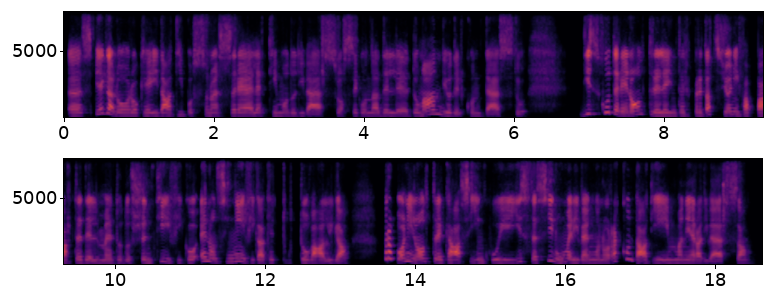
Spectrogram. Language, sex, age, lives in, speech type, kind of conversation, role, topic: Italian, female, 25-29, Italy, read, expert-assistant, expert, Come posso organizzare le diverse opinioni e notizie che leggo online per farmi un’idea chiara di quello che succede nel mondo?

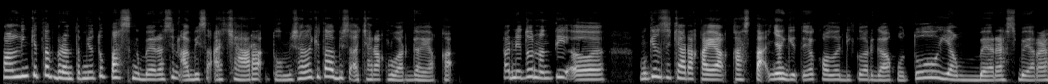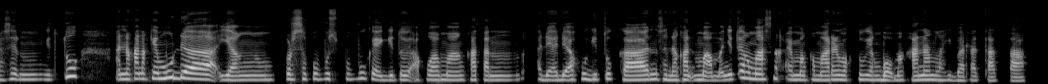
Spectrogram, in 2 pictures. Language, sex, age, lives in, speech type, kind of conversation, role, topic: Indonesian, female, 25-29, Indonesia, conversation, podcast, guest, Bagaimana cara kalian membagi peran di rumah?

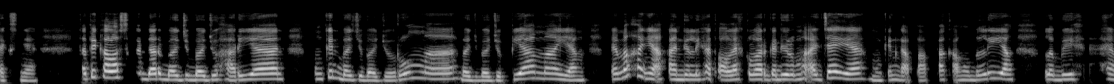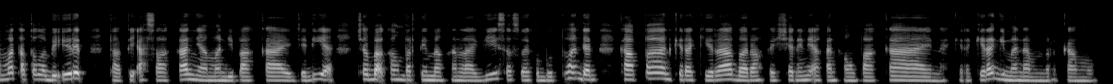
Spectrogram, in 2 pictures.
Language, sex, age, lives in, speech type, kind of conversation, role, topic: Indonesian, female, 30-34, Indonesia, conversation, advice, advisor, Bagaimana cara berbelanja sesuai anggaran tanpa mengorbankan kualitas?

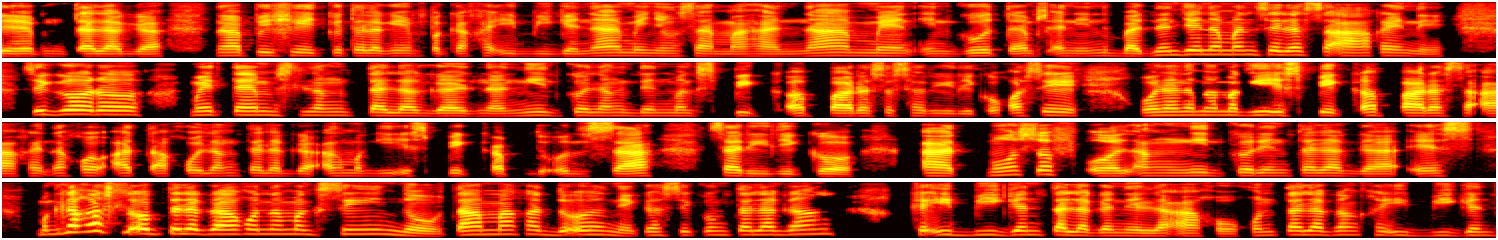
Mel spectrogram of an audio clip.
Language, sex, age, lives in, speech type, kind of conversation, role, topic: Filipino, male, 25-29, Philippines, conversation, advice, user, Paano ko haharapin ang takot na matanggihan kapag lumalapit ako para makipagkaibigan?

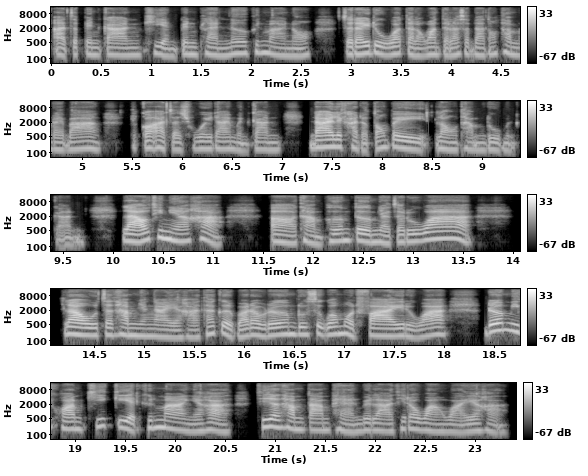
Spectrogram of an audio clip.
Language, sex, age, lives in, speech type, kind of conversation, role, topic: Thai, female, 45-49, Thailand, read, expert-assistant, asker, แนวทางการวางแผนเวลาอย่างมีประสิทธิภาพ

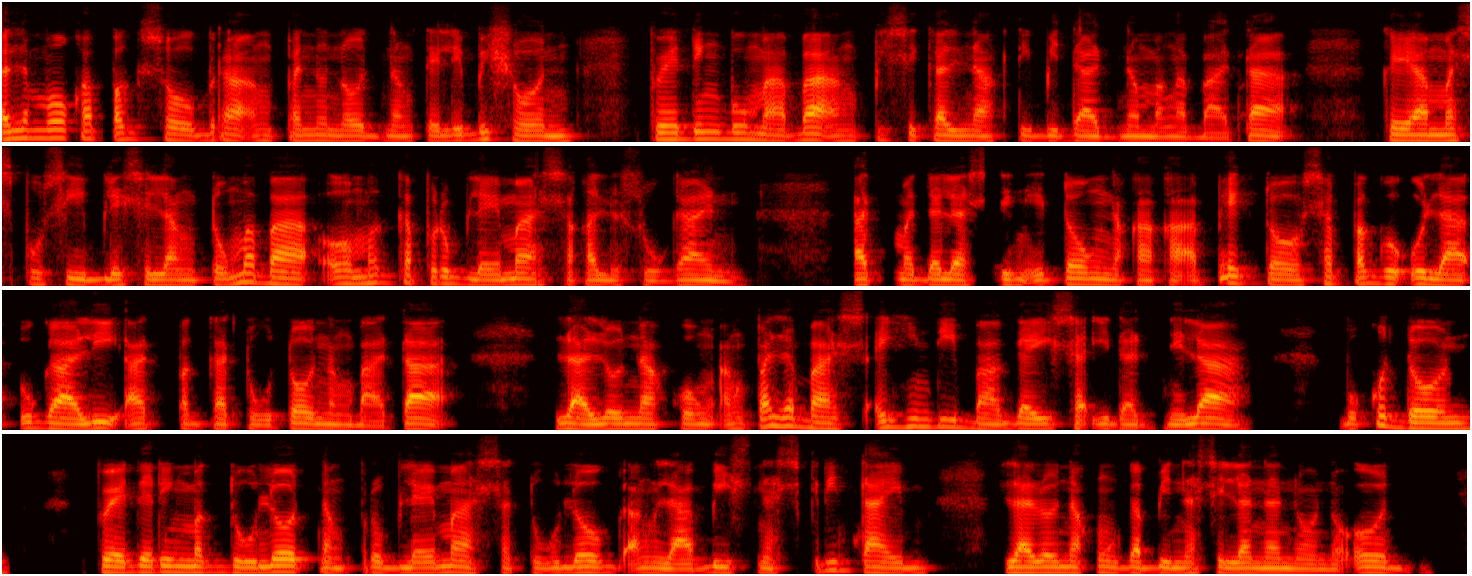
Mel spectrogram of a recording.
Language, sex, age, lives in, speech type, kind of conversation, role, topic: Filipino, male, 25-29, Philippines, read, expert-assistant, expert, Ano ang mga epekto ng labis na panonood ng telebisyon sa mga bata?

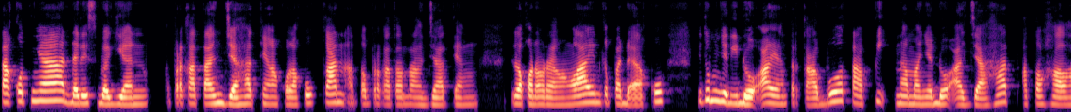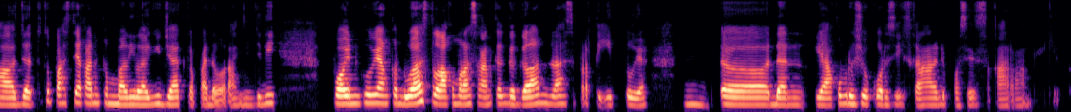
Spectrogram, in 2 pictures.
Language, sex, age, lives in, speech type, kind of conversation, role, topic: Indonesian, female, 25-29, Indonesia, conversation, podcast, guest, Bagaimana cara kamu memaafkan diri sendiri setelah mengalami kegagalan?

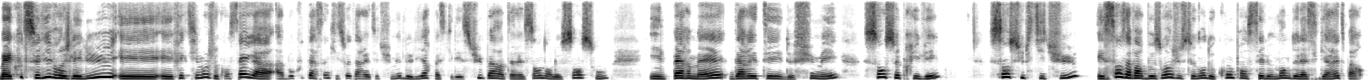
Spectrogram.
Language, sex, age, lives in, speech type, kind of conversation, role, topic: French, female, 50-54, France, conversation, advice, advisor, Comment puis-je mieux gérer mes fringales entre les repas ?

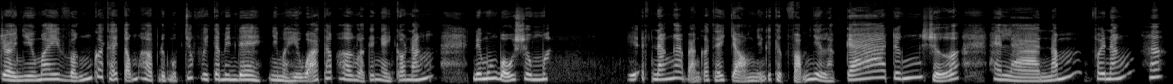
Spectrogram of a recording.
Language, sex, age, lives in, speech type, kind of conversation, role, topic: Vietnamese, female, 45-49, United States, read, expert-assistant, expert, Tập thể dục có thật sự giúp tăng sức đề kháng không, hay chỉ là lời khuyên truyền miệng?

